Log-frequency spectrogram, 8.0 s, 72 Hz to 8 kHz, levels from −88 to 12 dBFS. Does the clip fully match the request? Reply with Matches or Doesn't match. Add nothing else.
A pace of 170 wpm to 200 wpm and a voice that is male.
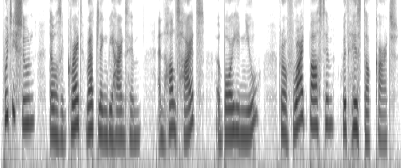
Doesn't match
